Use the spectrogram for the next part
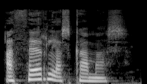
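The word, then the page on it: hacer las camas: Spain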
